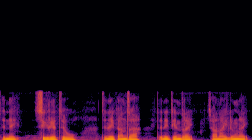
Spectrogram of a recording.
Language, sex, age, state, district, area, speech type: Bodo, female, 60+, Assam, Kokrajhar, rural, spontaneous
